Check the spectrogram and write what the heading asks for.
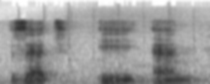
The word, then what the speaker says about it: zengin: And of course the adjective is, if we want to spell it, it goes Z-E-N-G-I-N, and you will see it on the screen. Zengin. So this is thin vowel, in, E.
